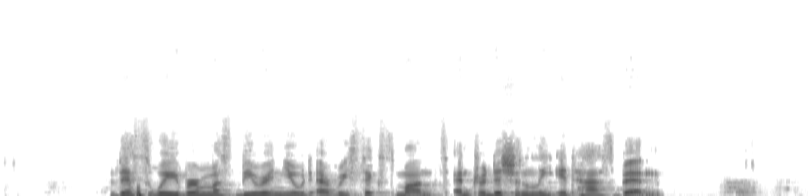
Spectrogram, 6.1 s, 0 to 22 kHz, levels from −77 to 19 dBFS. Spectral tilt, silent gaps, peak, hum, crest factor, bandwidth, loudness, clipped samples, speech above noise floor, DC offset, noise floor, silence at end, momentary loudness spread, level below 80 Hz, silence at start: -6.5 dB/octave; none; -2 dBFS; none; 20 dB; 8 kHz; -21 LUFS; under 0.1%; 50 dB; under 0.1%; -71 dBFS; 0.45 s; 7 LU; -68 dBFS; 0.85 s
